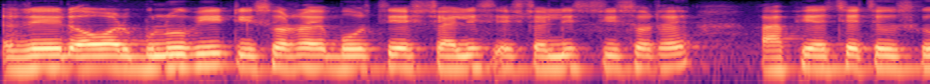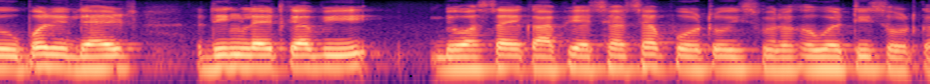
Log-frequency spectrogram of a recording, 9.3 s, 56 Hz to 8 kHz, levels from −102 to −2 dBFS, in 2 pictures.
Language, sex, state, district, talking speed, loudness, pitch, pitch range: Hindi, male, Bihar, West Champaran, 210 wpm, -15 LUFS, 150 Hz, 145-155 Hz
